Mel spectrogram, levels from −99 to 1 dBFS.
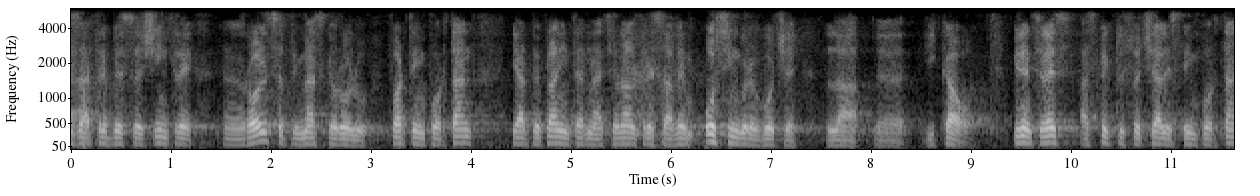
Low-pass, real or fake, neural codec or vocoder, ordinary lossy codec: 5.4 kHz; real; none; Opus, 16 kbps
